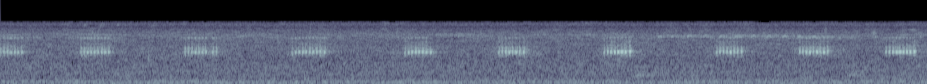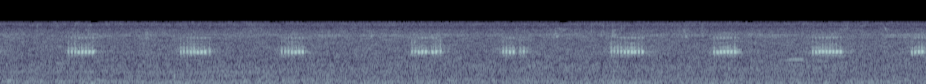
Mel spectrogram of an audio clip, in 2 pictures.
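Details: Long run of about seventeen rough, buzzy chirps from a Northern mole cricket, Neocurtilla hexadactyla, repeating regularly near once per second above a soft, even background hiss.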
